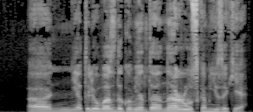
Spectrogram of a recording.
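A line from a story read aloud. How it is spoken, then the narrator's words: Crestfallen voice. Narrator (Russian): спросил я упавшим голосом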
